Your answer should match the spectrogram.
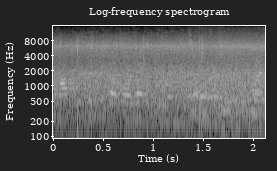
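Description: Heavy rain pouring down onto floodwater, a steady loud hiss with no letup.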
